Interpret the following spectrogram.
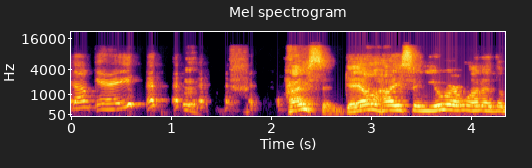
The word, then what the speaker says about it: Hayssen: also speaks to the fact that you gail hasten it's really it's pronounced heisen many people say i said i've been mispronouncing your name for all these programs it's okay i'm just like okay tyson gail heisen you are one of the most open-hearted people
